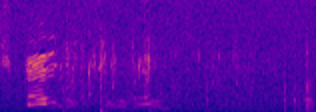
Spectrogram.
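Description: A high-pitched voice giving short, gliding cries in the first second, with one sharp knock among them, then quieter.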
